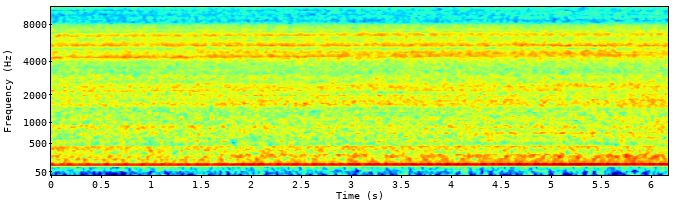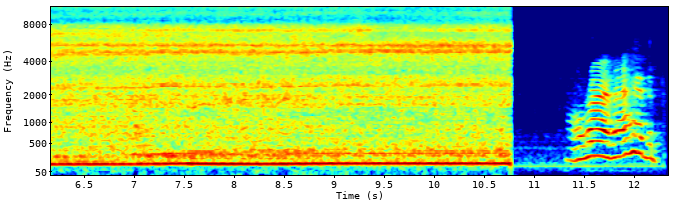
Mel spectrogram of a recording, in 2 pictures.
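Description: A kitchen blender runs on its highest setting while blending low-carb carrot cake batter, giving a loud, steady motor whine that holds for about ten seconds before cutting off, after which a voice speaks.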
